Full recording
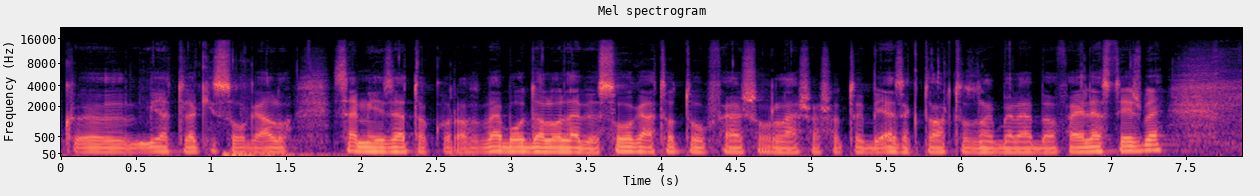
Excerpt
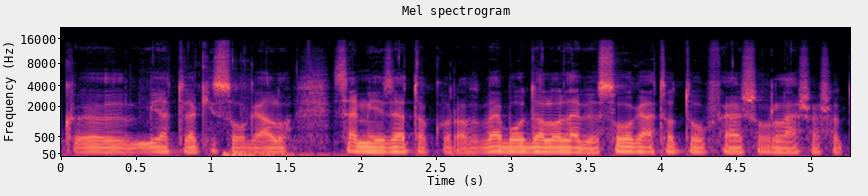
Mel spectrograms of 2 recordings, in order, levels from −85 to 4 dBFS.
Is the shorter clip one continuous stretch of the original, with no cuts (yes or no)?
yes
